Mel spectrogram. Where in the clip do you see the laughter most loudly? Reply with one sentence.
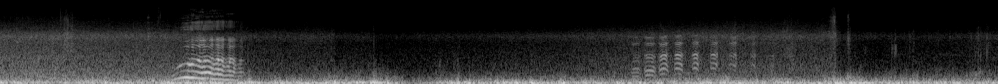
The volume of the laughter peaks at 2 seconds.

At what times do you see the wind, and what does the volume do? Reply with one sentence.
You can hear the wind from 0.0 to 9.9 s, at a steady volume.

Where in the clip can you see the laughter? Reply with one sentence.
The laughter can be heard from 1.7 to 2.5 s and from 6.3 to 8.0 s.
